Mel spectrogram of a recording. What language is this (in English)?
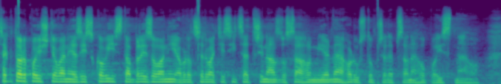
Czech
